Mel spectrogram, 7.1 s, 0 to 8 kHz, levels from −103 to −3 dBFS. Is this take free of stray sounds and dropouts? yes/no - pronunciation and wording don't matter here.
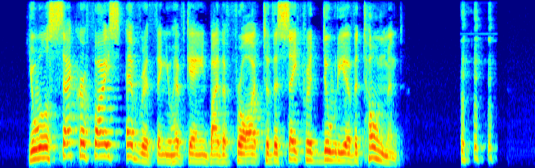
no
